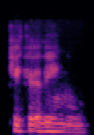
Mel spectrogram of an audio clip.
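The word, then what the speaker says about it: Kekerengu: But it's another place that often gets mispronounced and annoys me quite a bit, because I can read, and so this is actually Kekering.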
